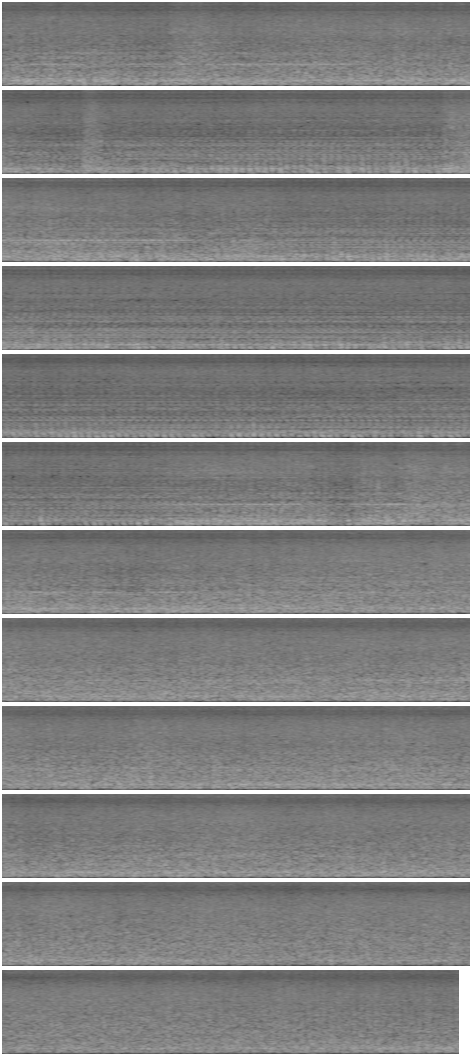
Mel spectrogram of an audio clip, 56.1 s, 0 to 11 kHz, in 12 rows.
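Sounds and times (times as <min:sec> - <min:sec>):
wall saw cutting concrete: 0:24.4 - 0:33.2.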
